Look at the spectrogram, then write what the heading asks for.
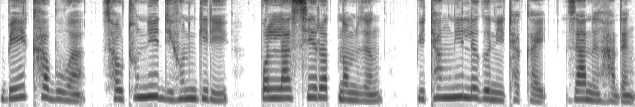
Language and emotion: Bodo, neutral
